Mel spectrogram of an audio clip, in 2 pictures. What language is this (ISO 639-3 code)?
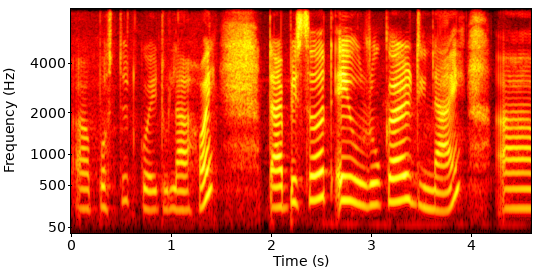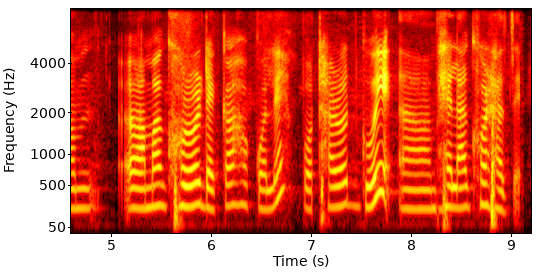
asm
